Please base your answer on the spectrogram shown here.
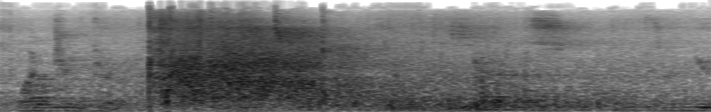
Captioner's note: clap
